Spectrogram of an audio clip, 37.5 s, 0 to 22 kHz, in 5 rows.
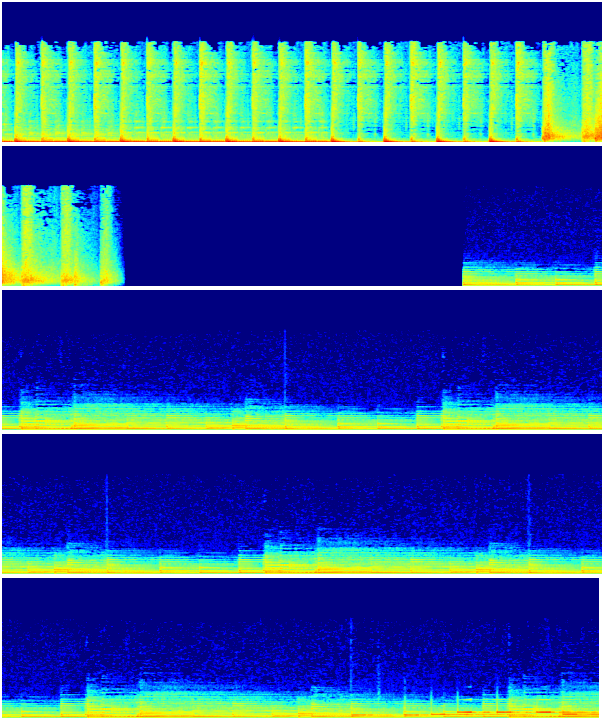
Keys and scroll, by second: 4.5 shift+Page_Up, 16.2 shift+Page_Up, 19.3 c, 28.9 l, 30.5 Delete.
